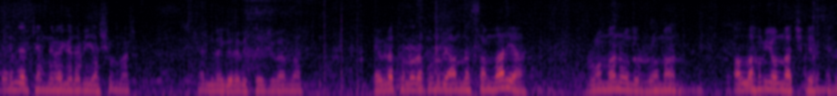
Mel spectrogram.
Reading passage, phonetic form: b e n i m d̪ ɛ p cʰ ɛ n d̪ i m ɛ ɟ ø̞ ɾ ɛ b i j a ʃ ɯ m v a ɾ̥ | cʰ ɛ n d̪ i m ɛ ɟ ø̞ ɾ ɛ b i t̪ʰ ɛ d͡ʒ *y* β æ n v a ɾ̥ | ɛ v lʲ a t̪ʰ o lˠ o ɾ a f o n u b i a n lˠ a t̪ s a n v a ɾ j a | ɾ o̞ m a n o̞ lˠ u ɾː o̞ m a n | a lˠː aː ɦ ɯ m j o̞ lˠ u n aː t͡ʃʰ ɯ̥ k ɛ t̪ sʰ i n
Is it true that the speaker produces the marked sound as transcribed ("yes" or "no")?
yes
